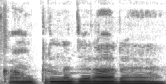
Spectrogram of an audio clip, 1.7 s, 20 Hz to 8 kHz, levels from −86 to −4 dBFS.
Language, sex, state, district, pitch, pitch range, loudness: Rajasthani, male, Rajasthan, Churu, 130 Hz, 130-135 Hz, -16 LUFS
